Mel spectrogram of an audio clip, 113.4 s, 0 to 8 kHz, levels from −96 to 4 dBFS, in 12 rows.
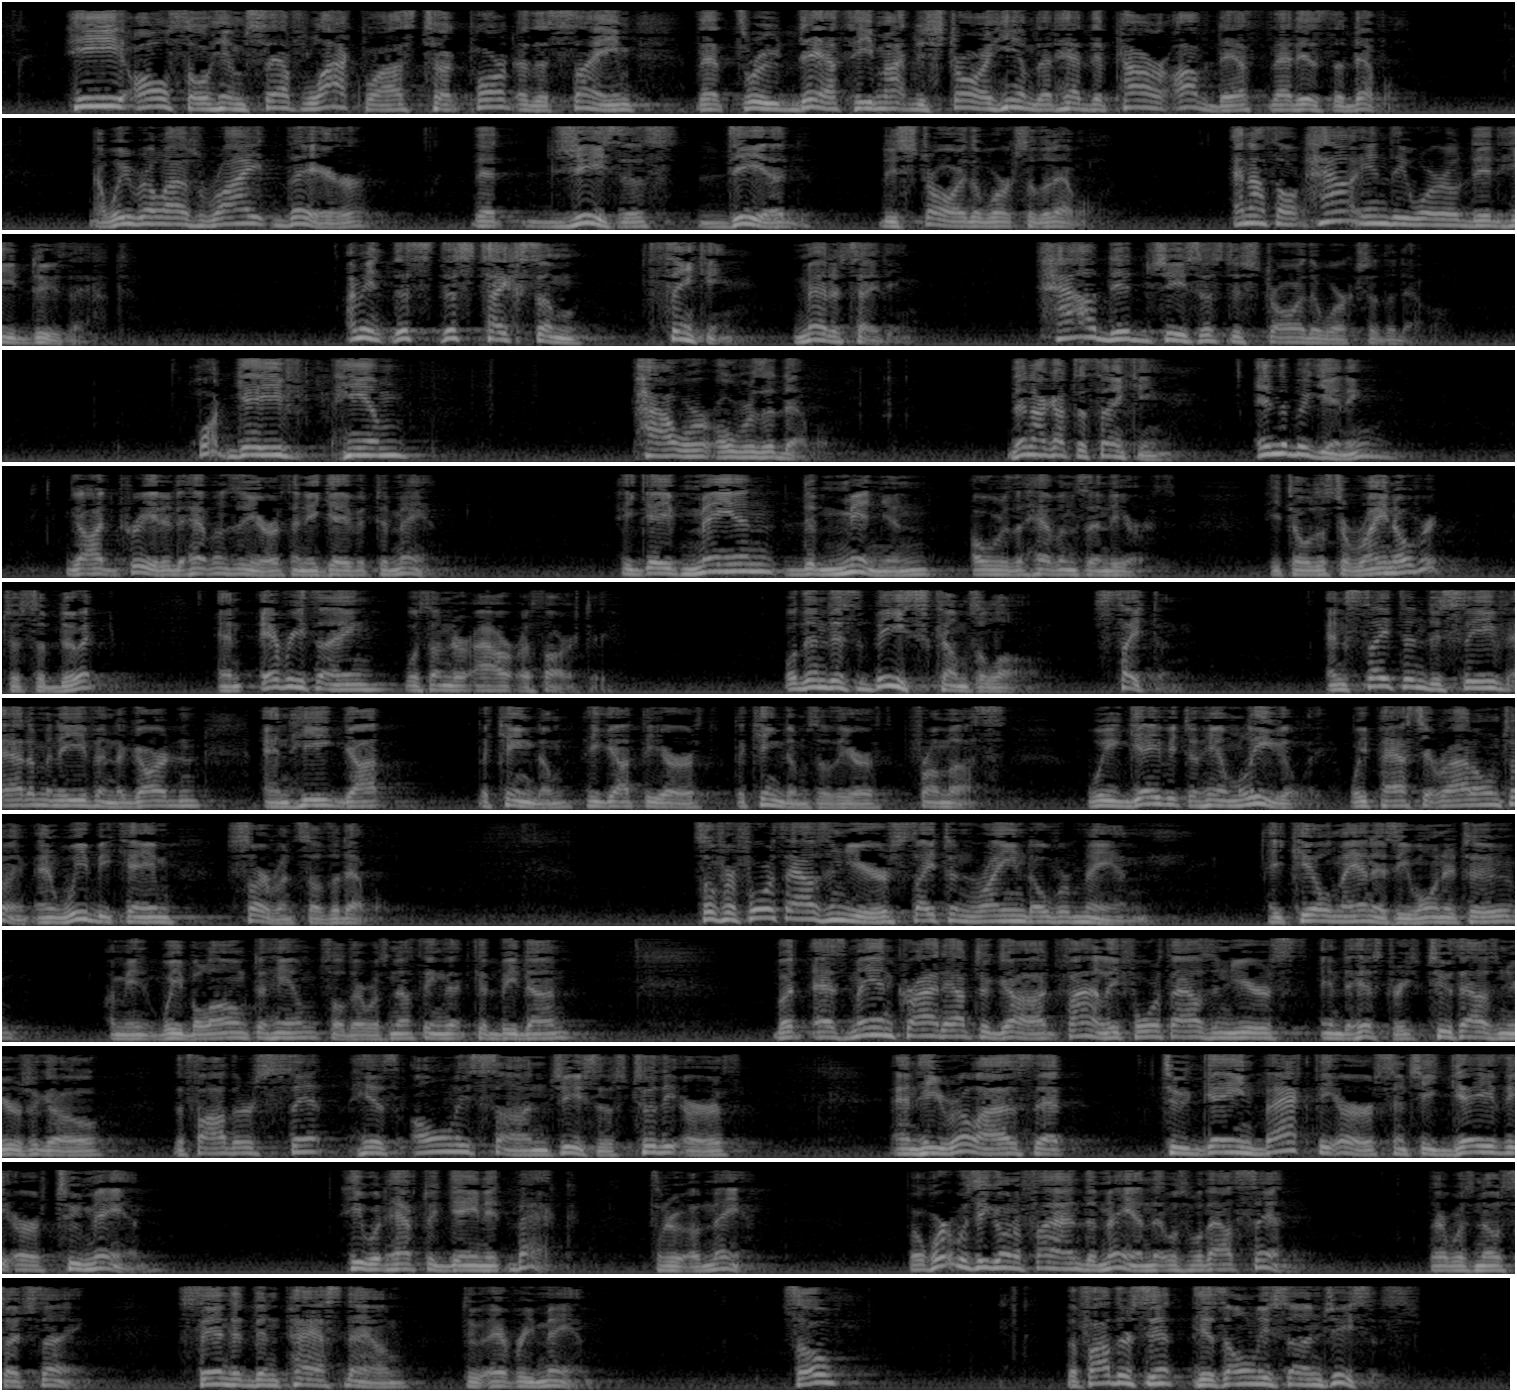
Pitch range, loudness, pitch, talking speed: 90-150 Hz, -45 LUFS, 120 Hz, 150 wpm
